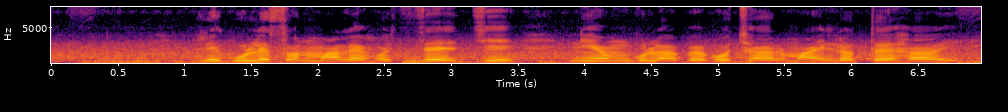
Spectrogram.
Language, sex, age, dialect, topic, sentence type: Bengali, male, 18-24, Jharkhandi, banking, statement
